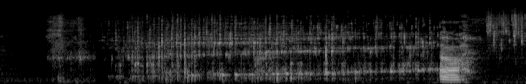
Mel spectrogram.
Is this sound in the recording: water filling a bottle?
yes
